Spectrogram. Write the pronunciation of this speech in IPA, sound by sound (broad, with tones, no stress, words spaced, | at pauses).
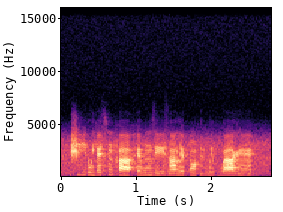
ʃiː˧ɾo˨jɛ˦ sũ˧faː˨hɛ˧wũ˧ zeː˨zã˧ lɛ˧pɔ̃˦˨ ɗɨ˨we˨ ɡʷaː˧ɣɛ̃˨˦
